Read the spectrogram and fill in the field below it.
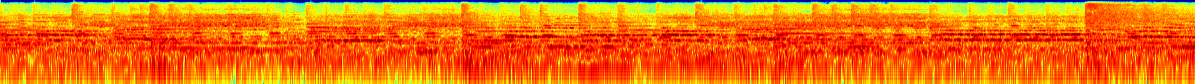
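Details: Continuous orchestral and choral music fills the recording, with no animal sound.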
